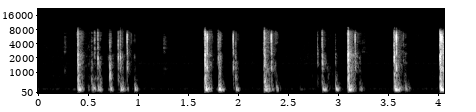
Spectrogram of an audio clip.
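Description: Computer keyboard typing: sharp keystrokes in short, uneven bursts as a string of digits is entered.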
